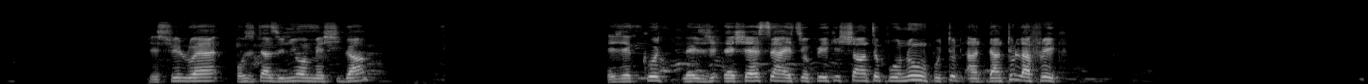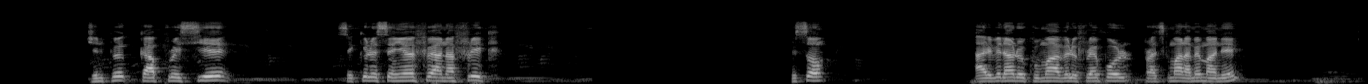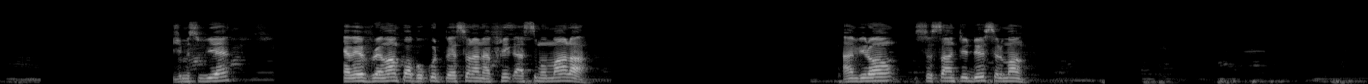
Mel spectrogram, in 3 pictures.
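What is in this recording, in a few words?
Overflow Message, French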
